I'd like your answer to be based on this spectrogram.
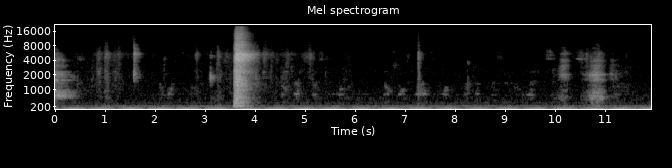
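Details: Adult sneezing while sick in winter with congestion and asthma: a single sharp, explosive, congested sneeze over a low room hum, with faint sniffing and rustling.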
